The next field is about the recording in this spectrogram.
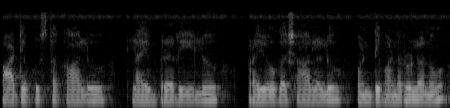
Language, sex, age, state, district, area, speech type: Telugu, female, 18-30, Andhra Pradesh, Kadapa, rural, spontaneous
